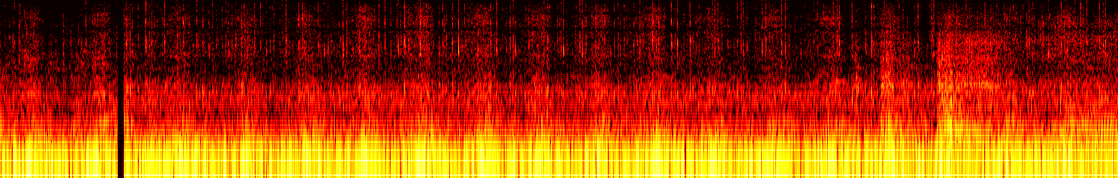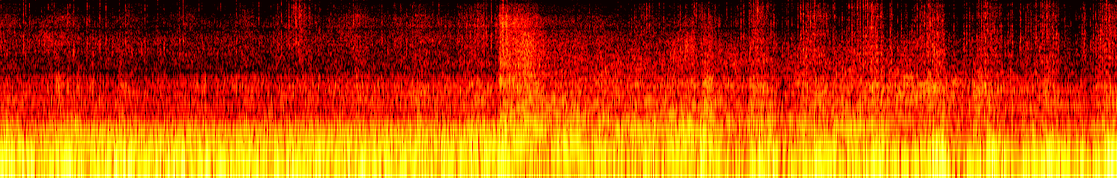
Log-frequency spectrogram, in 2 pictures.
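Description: Drag cars' engines idling close by with a loud, uneven pulsing rumble; an engine is held at a steady higher speed for several seconds in the middle, with brief revs just before and after.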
